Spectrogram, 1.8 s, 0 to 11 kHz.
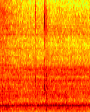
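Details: Amiga 2000 power supply after cleaning, with replaced fan being tested: steady, even airy whoosh and faint constant hum, no rattle or scraping; normal fan running.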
